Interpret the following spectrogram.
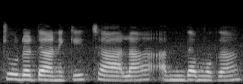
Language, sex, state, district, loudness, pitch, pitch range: Telugu, female, Andhra Pradesh, Sri Satya Sai, -17 LUFS, 210 Hz, 195-220 Hz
